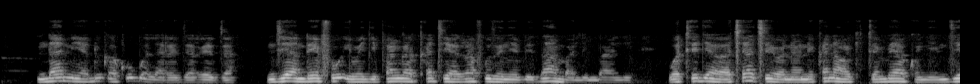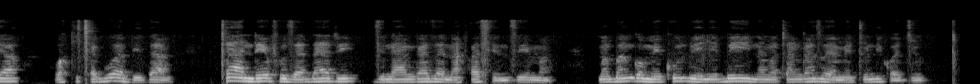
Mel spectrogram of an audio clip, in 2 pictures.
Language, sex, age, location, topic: Swahili, male, 18-24, Nairobi, finance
